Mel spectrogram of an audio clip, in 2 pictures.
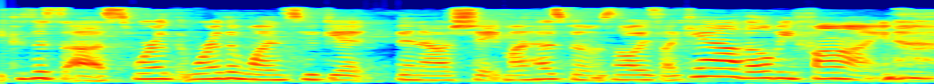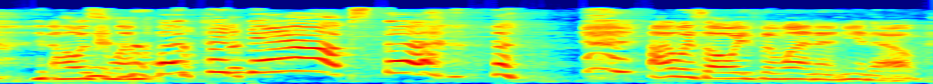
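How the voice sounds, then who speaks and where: A middle-aged woman hosting a podcast interview, chatty and animated, often laughing as she talks. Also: mid-range voice. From Northern Virginia. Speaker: podcast host. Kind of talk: casual interview chat. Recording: slightly dull lo-fi audio with faint noise.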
